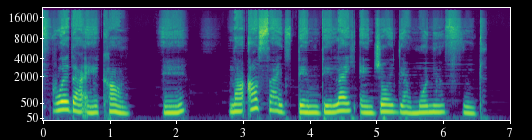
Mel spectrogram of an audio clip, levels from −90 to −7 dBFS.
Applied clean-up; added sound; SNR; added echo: neural mask model DeepFilterNet 3.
